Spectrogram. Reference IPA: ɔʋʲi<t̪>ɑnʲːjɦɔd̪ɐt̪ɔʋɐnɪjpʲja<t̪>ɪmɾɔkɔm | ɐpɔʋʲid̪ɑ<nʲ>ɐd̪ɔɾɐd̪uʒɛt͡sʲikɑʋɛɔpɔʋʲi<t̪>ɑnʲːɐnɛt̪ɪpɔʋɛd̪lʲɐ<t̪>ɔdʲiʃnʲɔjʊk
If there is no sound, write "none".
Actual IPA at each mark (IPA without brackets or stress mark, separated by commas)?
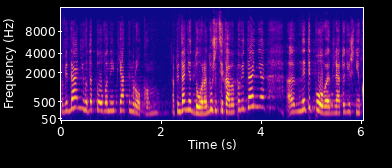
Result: d̪, t̪, nʲː, d̪, t̪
